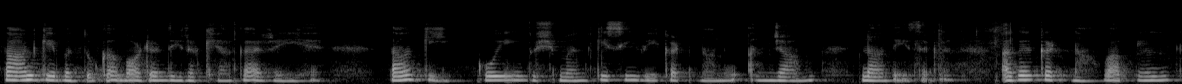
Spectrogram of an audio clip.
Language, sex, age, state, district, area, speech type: Punjabi, female, 45-60, Punjab, Jalandhar, urban, spontaneous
